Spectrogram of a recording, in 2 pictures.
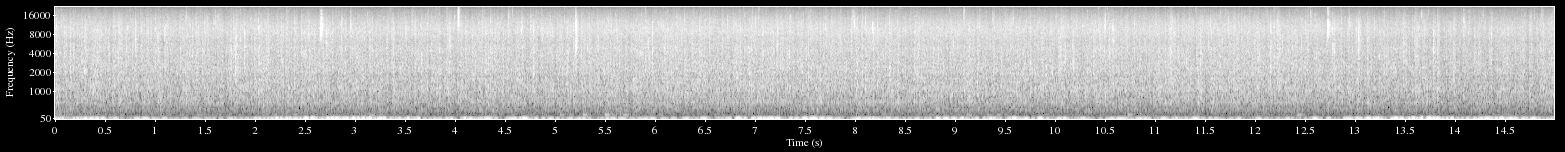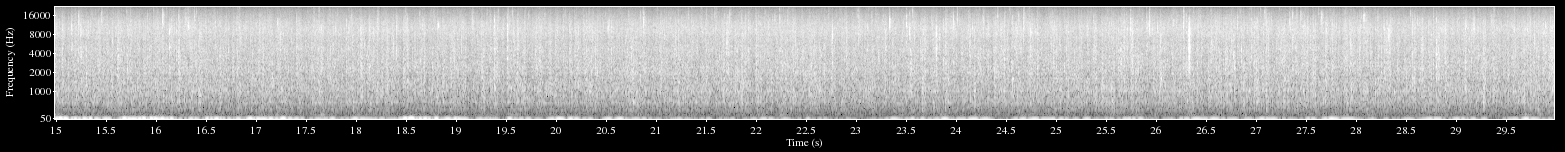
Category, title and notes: Soundscapes > Nature
Rain falling onto concrete and plastic covers
Rain falling onto concrete and plastic garden furniture covers. Initially heavy, easing off for a bit then coming back for a second heavy burst, tailing off to a alight drizzle with louder drips and splashes. Recorded with Tascam DR-40X.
